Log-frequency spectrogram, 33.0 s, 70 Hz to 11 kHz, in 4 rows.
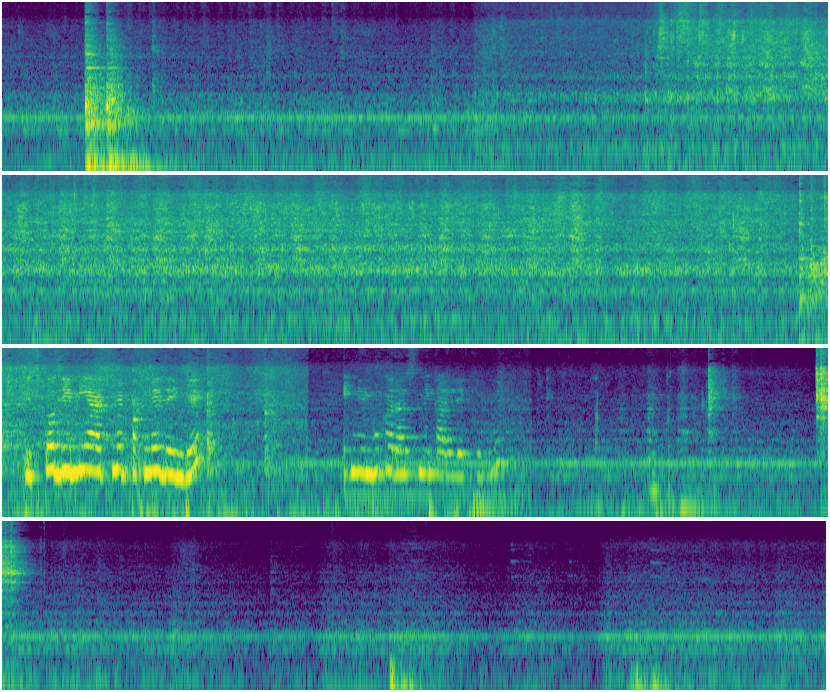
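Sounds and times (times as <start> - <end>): onions sizzling in hot oil: 4.7 - 20.6
spatula stirring: 6.4 - 19.6.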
